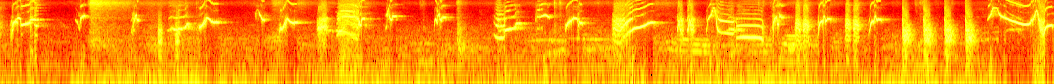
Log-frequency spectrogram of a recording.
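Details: Active young Javan myna pouring out a jumbled song of squawks, rapid clicks and looping whistled notes, fast busy phrases with a few noisy harsh blasts.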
